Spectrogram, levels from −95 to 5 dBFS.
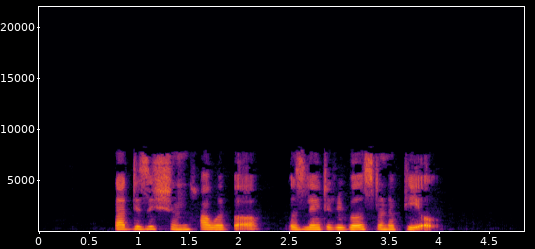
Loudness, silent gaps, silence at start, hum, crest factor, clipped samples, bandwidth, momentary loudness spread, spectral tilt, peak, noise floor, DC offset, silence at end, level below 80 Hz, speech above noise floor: -20 LUFS; none; 0.75 s; none; 18 dB; under 0.1%; 8 kHz; 8 LU; -5 dB/octave; -4 dBFS; -87 dBFS; under 0.1%; 0.9 s; -60 dBFS; 68 dB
